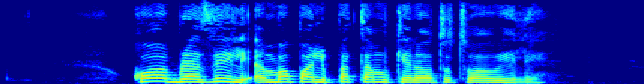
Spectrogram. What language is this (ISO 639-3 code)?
swa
